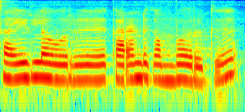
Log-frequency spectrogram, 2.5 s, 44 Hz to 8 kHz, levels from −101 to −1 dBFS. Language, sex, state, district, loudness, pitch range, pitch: Tamil, female, Tamil Nadu, Kanyakumari, -15 LUFS, 195-215 Hz, 200 Hz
